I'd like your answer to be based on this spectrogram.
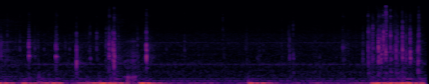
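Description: Fingers type code on a computer keyboard in steady bursts of close, crisp key clicks with short pauses between, heard alone without talk.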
